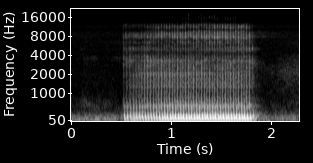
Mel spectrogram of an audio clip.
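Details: English Bulldog snoring indoors, from a household with five bulldogs: one loud, rasping, low-pitched snore lasting just over a second, rough and buzzy throughout, with quiet room hush before and after.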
